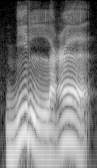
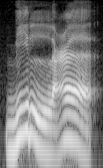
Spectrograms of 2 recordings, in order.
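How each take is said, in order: No difference in how they are said.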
